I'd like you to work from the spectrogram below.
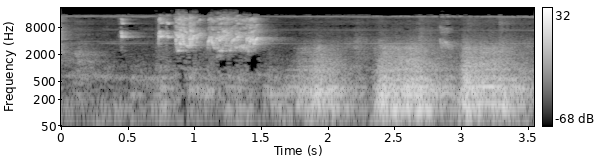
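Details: Canary chirping in the morning: a burst of bright, high twittering notes for under a second, followed by duller low thumps and rustling from the room.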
